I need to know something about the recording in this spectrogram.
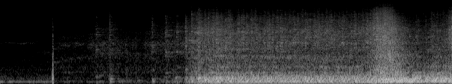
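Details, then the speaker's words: Rebuilt 1975 Land Rover Series III V8 started with no exhaust fitted before a new performance exhaust: after a few clicks it catches and barks loud and raw, harsh crackling roar straight from open manifolds. "So, I'm obviously buzzing to see how this is going to sound with its new exhaust, but it'd be kind of rude not to fire it up with no exhaust on at all, wouldn't it?"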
